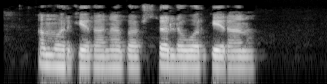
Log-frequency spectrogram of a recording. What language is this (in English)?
Central Kurdish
